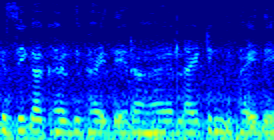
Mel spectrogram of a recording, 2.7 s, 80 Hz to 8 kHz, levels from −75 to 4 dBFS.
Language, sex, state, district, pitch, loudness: Hindi, female, Uttarakhand, Tehri Garhwal, 95 Hz, -34 LUFS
